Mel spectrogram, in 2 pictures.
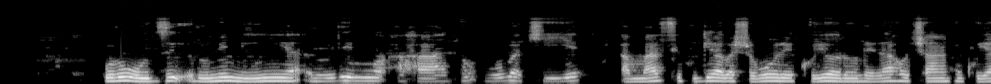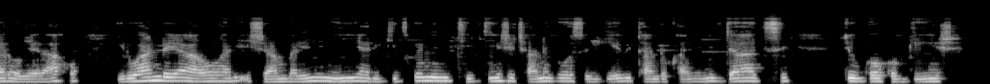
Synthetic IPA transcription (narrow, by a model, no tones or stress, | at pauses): uɾuβuziɾuninijaɾuɾimŋo̞ʔahaːn̥huβuβakʰije̞ | amafikuɡiɾaβaʃo̞βo̞ɾe̞kʰujo̞ɾo̞ɾe̞ɾaɦo̞t͡ʃaːŋhe̞kʰujaɾo̞βe̞ɾaho̞ | iɾuhaːnde̞jaːho̞haɾiḭʃaːmbaɾininijaɾiɡizɡwe̞niβitʰivjiːnʃ̬it͡ʃaːne̞ɡo̞ːse̞βiɡiːjeβitʰaːndukʰaɲe̞nivjaːt͡si | vjuːb̚ɡo̞ːko̞bɡiːnʃi̥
